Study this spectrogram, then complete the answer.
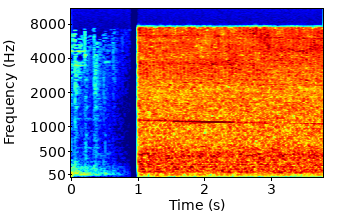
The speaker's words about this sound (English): That's the sound of a helicopter taking off from Esbjerg Airport on Danish Jutland Peninsula's west coast.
